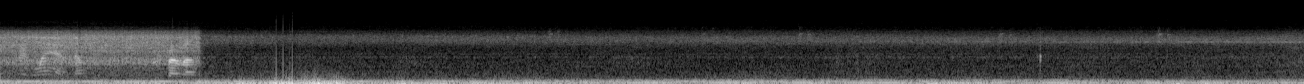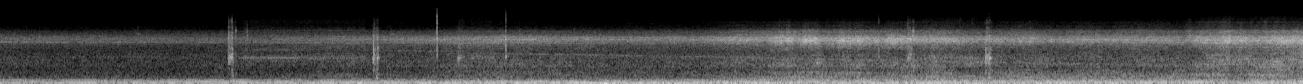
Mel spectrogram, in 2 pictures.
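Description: Embraer ERJ-145 regional jet's Rolls-Royce AE3007 turbofans running on the landing roll: a steady low rumble with a high engine whine that grows louder over the last several seconds as the jet passes nearer.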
